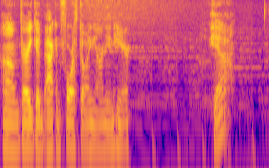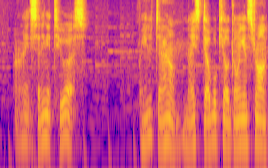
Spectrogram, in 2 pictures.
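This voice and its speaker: A man's voice: on the low side, level tone, a little slow, long pauses, faint music behind. A young man casting a college esports match in casual, rambling commentary, sleepy and yawning, with lots of fillers and restarts. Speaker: esports caster.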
